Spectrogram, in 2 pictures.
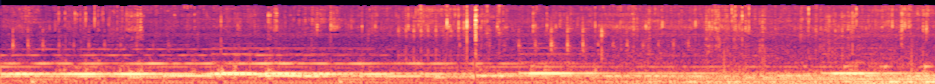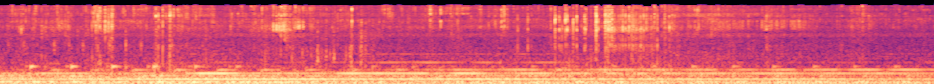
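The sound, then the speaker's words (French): A purple sea urchin makes faint crackles, clicks and soft squishy snaps underwater. The scattered crackling runs over a continuous low hum and steady tonal drone. “Pas si bête, une chronique sur le monde sonore animal. Aujourd'hui, l'oursin violet.”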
